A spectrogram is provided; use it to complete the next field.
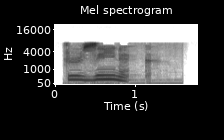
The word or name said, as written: druzhinnik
